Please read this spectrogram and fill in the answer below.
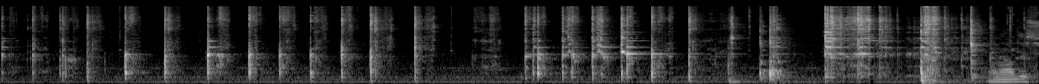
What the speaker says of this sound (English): And I'll just stir that in.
